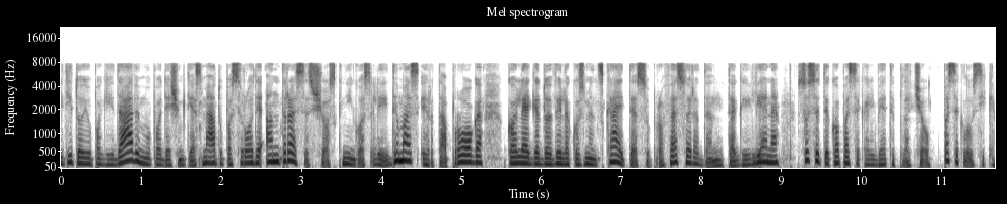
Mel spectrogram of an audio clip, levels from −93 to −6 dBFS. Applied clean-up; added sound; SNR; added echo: neural mask model Resemble Enhance denoiser.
